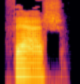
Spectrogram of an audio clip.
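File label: "fash", British English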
